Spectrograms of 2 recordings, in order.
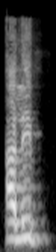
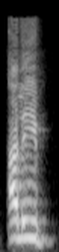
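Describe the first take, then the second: Both takes have the same delivery.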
